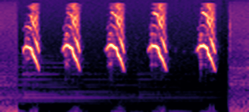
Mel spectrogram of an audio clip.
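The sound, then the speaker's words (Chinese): A cuckoo call: five short, high, downward-sweeping chirps repeated at an even, quick rhythm, fairly loud and alone with no talking. “布谷鸟一样“咕”的回答，并用鸟喙在他手指上摩擦，显然充满感情。”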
